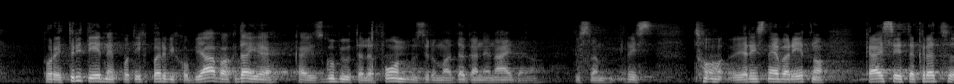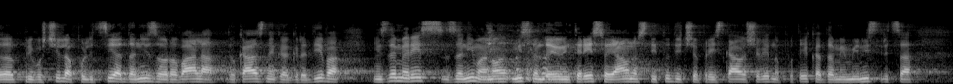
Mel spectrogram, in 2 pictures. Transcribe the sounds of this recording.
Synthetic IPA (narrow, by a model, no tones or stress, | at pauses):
t̪oːɾɛjt̪ɾit̪eːd̪nɛpɔt̪eːxpəɾʋixɔbjaːʋaɣd̪ajɛkajizɡubiwt̪ɛlɛfonɔziɾɔmad̪aɡanɛnaːjd̪ɛnɔ | misləmɾes | t̪ʰojɛɾesnɛʋɛɾjet̪nɔkajsɛjɛt̪akɾat̪pɾiʋɔʃt͡ʃilapɔlit̪sijad̪anizaʋaɾɔʋaːlad̪ɔkaːznɛɡaɡɾɐd̪iʋa | inzd̪ajmɛɾeszanimanɔmislimd̪ajɛwint̪ɛɾeːsɔjawnɔst̪it̪ud̪it͡ʃɛpɾɛiskaːʋaʃɛʋeːd̪nɔpɔt̪eːkad̪amiminist̪ɾit̪sa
